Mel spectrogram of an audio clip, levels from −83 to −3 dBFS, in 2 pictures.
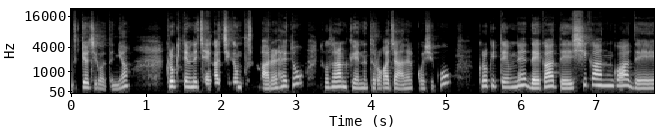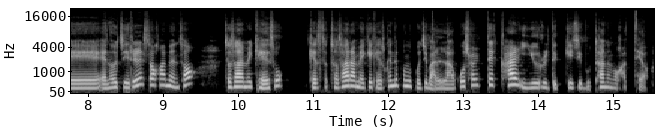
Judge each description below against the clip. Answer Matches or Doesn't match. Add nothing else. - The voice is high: Matches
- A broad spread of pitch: Matches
